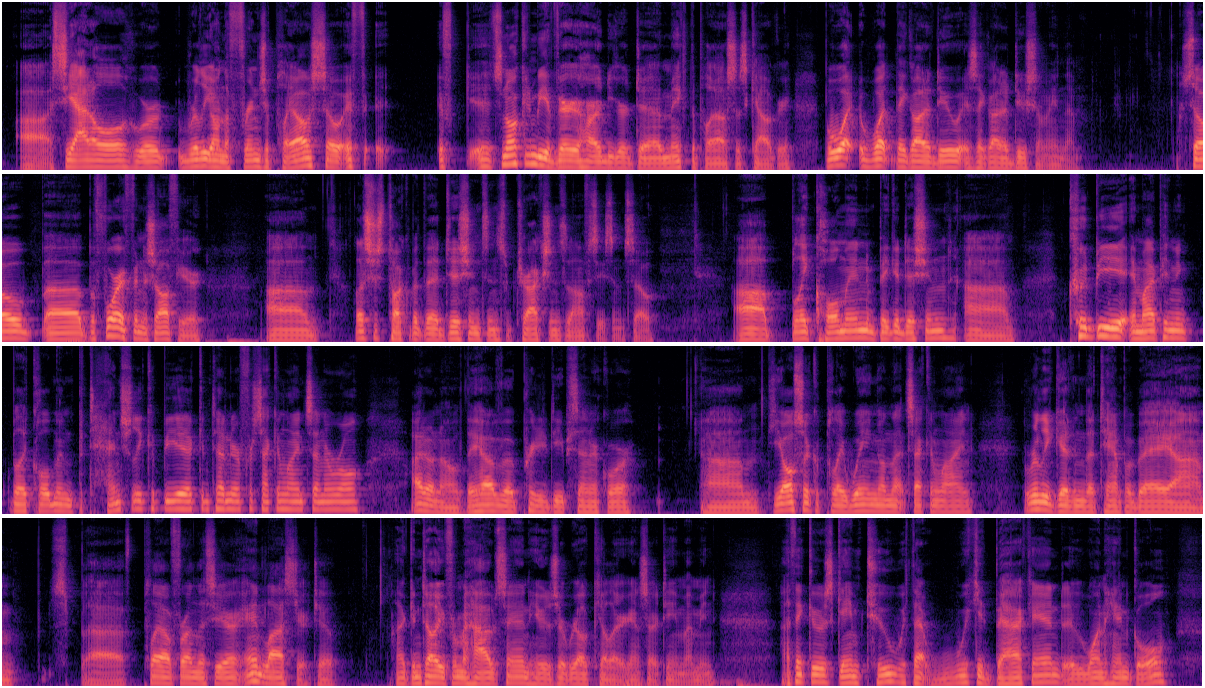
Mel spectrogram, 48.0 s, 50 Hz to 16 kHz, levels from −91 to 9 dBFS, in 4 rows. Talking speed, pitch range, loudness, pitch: 190 wpm, 85-110 Hz, -22 LUFS, 95 Hz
